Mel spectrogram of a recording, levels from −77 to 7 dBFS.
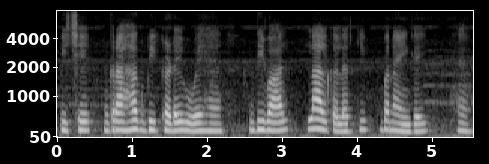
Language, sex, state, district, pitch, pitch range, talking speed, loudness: Hindi, female, Chhattisgarh, Raipur, 195 Hz, 180-205 Hz, 140 wpm, -17 LUFS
